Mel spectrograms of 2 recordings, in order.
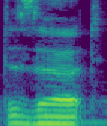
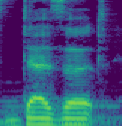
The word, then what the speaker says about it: desert: street quite recently that I pronounce the sword desert wrong it's not dessert it's desert and I'm aware of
